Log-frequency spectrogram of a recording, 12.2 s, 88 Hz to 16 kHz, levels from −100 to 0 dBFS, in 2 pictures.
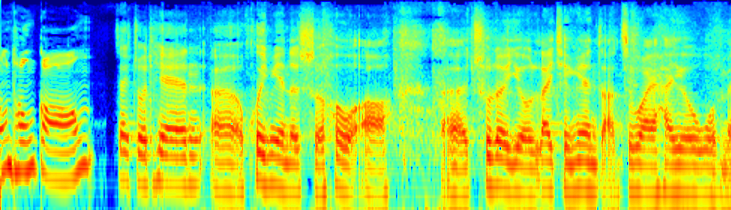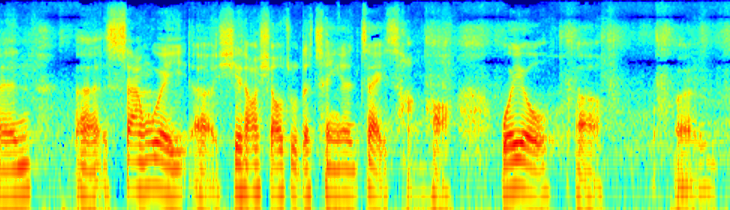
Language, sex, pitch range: Chinese, female, 190-275 Hz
